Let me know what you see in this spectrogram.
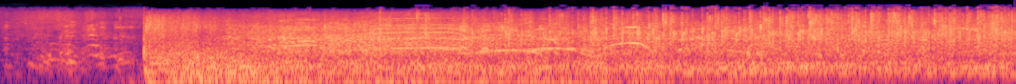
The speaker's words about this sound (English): I hardly miss the house at all. It was a nice explosion, wasn't it? But on the good side, the ensuing fire did dry out my living room. But the sun would have done that anyway, since I no longer have a roof.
